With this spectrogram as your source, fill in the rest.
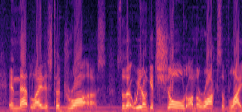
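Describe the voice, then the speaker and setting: With music in the background, a man talks at a fairly slow pace. His pitch is fairly high and his intonation lively. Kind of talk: devotional talk.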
